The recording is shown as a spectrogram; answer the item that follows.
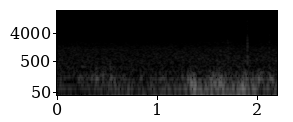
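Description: Wind buffeting the camcorder microphone: low rumbling gusts that swell about a second and a half in, with a short click near the end.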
